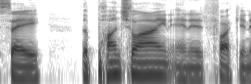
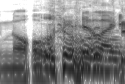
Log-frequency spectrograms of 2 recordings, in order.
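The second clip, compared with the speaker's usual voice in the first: creepy laugh voice; 4 dB louder, slower than usual. Retold or imitated. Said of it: "the laugh sounds the worst in that voice".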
